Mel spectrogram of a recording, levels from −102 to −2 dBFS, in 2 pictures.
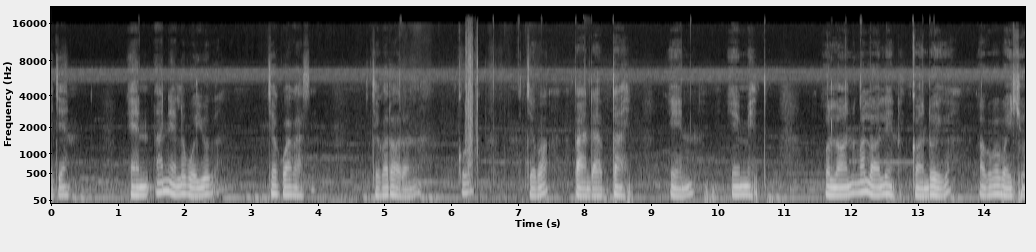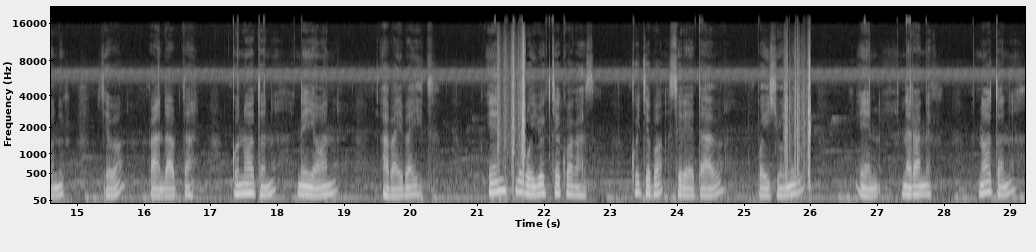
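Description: At 6.21 to 6.40 s, 21.30 to 21.71 s and 25.60 to 26.00 s, brief bursts of scratchy, rustling cable scratch noise sit over the speech at roughly the same loudness as the voice. The likely cause is a worn cable or connector being moved, its contact resistance jumping erratically. On a spectrogram each burst shows as a dense, broadband smear; the waveform shows ragged, irregular spikes riding on the signal.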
